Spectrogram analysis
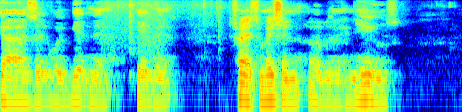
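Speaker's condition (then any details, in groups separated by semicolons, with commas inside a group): Parkinson's; about 5 years since onset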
